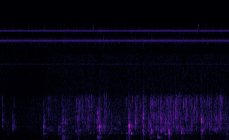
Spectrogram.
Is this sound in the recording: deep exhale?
no

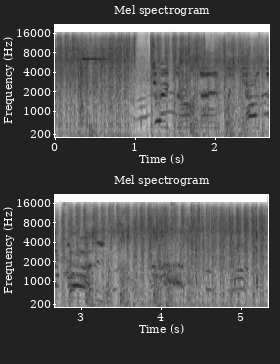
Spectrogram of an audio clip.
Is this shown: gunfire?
yes

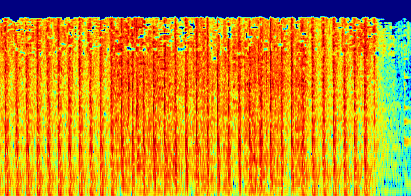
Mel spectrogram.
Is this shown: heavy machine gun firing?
yes

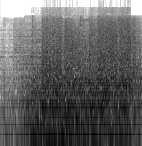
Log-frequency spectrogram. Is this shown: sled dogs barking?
no

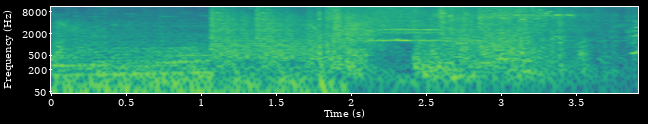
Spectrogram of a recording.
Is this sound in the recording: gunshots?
yes

